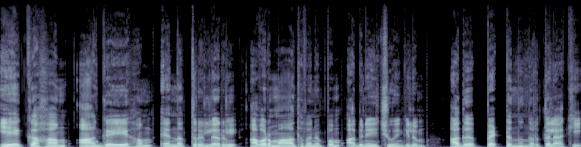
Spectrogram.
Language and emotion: Malayalam, neutral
